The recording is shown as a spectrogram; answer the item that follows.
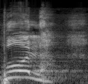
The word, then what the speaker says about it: Baal: Pag binanggit mo sa English depende kung anong bigkas, anong pronunciation depende kung English o British pag binanggit mo yung bal ay magtutunog ball.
